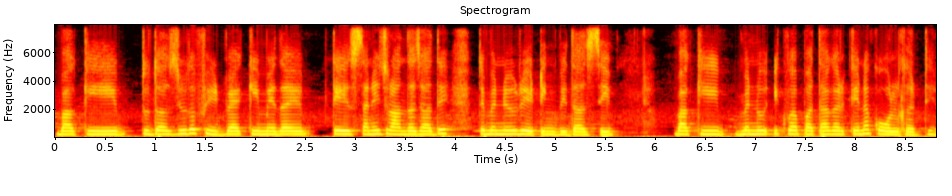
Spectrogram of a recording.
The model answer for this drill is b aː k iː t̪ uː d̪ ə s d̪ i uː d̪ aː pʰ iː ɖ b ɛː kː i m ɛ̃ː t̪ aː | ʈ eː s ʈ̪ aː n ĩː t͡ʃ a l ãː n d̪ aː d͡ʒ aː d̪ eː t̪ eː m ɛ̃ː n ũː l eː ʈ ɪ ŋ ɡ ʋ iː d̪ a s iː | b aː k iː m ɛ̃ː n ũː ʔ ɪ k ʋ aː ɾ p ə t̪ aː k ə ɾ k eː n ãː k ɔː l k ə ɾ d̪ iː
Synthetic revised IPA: b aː k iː t̪ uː d̪ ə s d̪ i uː d̪ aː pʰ iː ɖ b ɛː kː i m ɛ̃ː d̪ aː | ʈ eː s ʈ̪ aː n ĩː t͡ʃ ə l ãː n d̪ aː d͡ʒ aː d̪ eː t̪ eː m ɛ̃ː n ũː ɾ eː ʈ ɪ ŋ ɡ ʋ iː d̪ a s iː | b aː k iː m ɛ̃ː n ũː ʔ ɪ k ʋ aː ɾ p ə t̪ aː k ə ɾ k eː n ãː k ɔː l k ə ɾ d̪ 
